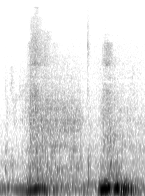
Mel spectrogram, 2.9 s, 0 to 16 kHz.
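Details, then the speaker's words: 1984 Ford F-150 just started: low, soft exhaust rumble swelling twice with no knocks or misses; starts right up and idles normally. "That bitch starts right up. Sounds good."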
